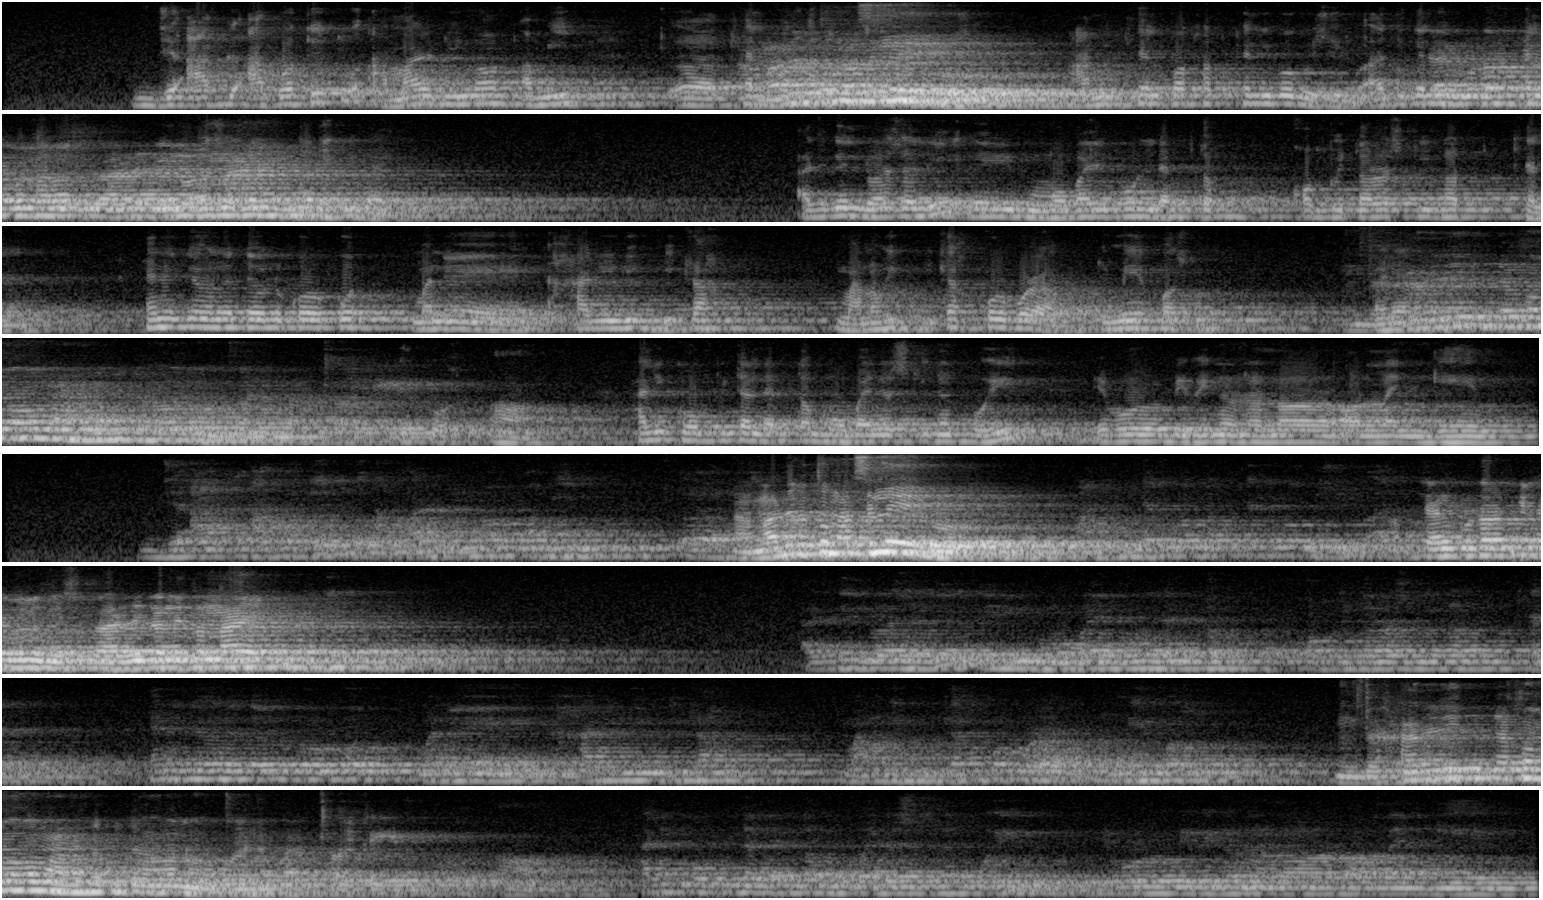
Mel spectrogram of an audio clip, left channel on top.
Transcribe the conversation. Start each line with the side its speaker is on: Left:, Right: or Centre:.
Left: যে, আগ-আগতেটো আমাৰ দিনত আমি খেলপথাৰত
Right: আমাৰ দিনততো নাছিলে
Left: খেলিবলৈ
Right: এইবোৰ।
Left: গৈছিলো। আমি খেলপথাৰত খেলিব গৈছিলো। আজিকালি
Right: খেলপথাৰত খেলিবলৈ
Left: খেলপথাৰত
Right: গৈছিলো আজিকালিতো
Left: ল'ৰা ছোৱালী
Right: নাই এইবিলাক।
Left: নদেখিবাই। আজিকালি ল'ৰা -ছোৱালী এই মোবাইল, ফোন, লেপটপ, কম্পিউটাৰৰ স্ক্ৰীণত খেলে। সেনেকে হলে, তেওঁলোকৰ ক'ত মানে, শাৰীৰিক বিকাশ, মানসিক বিকাশ কৰ পৰা হ'ব তুমিয়ে কোৱাচোন?
Right: দেখা - দেখি
Left: হয়নে?
Right: শাৰিৰীক বিকাশো নহ'ব, মানসিক বিকাশো নহ'ব এনেকুৱা। হৈ থাকিলে।
Left: একো, অ' খালি কম্পিউটাৰ, লেপটপ মোবাইল, স্কিনত বহি, এইবোৰ বিভিন্ন ধৰণৰ, অনলাইন গেম,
